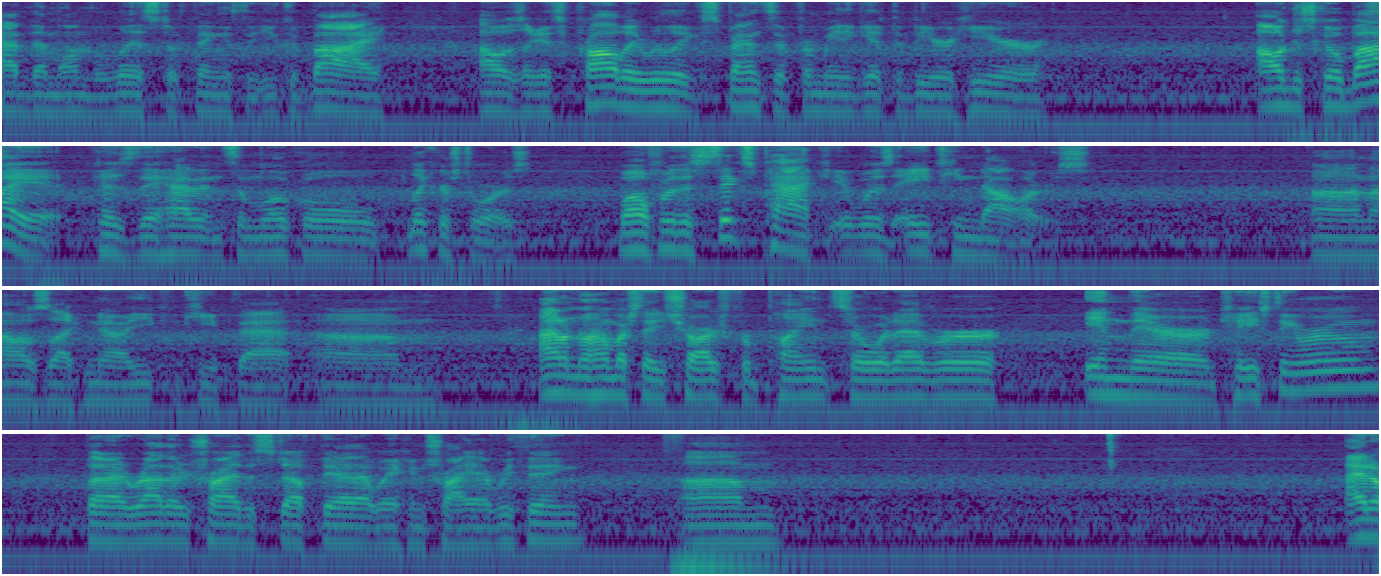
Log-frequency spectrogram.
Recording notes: That noise in the background is our air conditioner.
